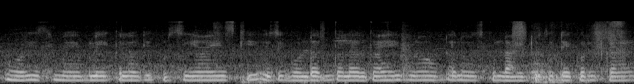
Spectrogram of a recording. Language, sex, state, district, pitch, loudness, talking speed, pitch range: Hindi, female, Chhattisgarh, Bastar, 195 Hz, -22 LUFS, 190 wpm, 190-200 Hz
